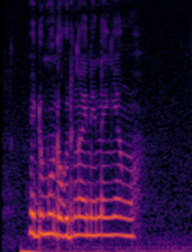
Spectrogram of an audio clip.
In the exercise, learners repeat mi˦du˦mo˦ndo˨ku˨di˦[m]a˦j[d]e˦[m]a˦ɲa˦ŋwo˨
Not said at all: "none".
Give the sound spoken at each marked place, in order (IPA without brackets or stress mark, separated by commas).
ŋ, n, n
